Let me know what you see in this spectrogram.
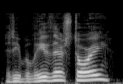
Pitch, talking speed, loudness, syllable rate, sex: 170 Hz, 240 wpm, -15 LUFS, 7.6 syllables/s, male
